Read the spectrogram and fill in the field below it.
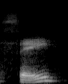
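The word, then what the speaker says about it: פ: Aqui ao lado nós temos, então, a letra Fei, é o som de F, não de P, e aqui o formato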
